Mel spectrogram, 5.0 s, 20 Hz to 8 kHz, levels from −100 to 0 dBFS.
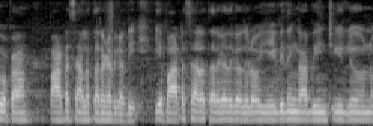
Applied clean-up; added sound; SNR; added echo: none; none; none; reverberation time 1.9 s.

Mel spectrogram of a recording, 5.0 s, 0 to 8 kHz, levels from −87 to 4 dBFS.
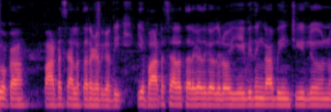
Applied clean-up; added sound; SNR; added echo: none; none; none; none.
